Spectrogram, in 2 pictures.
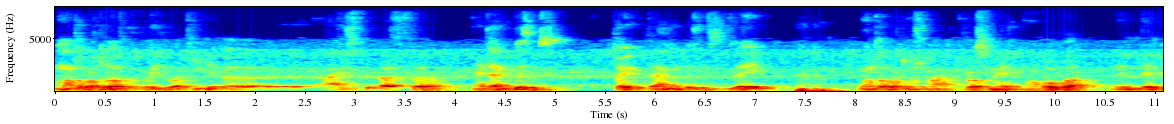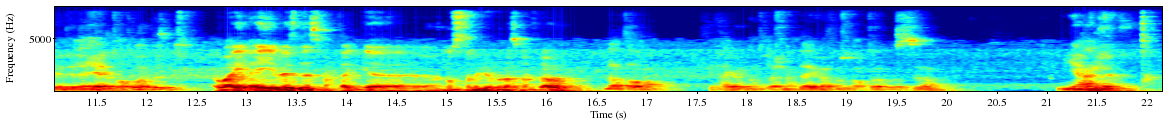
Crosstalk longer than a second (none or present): none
